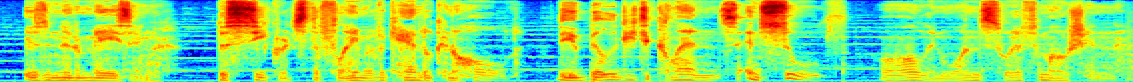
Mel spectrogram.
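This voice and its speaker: Clear music plays in the background as a man puts on a character voice. His pitch is fairly low and his pace moderate. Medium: read story. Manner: theatrical, archaic.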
